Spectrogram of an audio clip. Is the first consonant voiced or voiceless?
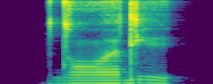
voiced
